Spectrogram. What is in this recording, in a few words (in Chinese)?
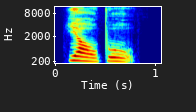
"要不", Chinese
